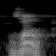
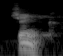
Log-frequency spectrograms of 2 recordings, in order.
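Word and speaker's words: Cenk: The guy's name is Jink. Jink. I don't really pronounce it. It's Turkish. He's not calling him a chink.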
